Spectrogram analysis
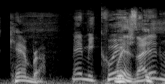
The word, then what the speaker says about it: Canberra: Not Canberra. It's Canberra.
